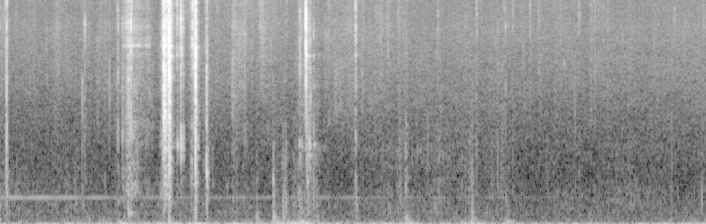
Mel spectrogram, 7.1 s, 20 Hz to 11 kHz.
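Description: Metallic clicks and clacks of a Cobray Terminator 12-gauge shotgun's action being worked by hand after a shot, a handful of sharp strokes, the loudest about a second and a half in. A faint steady metallic ring fades out in the first few seconds.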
